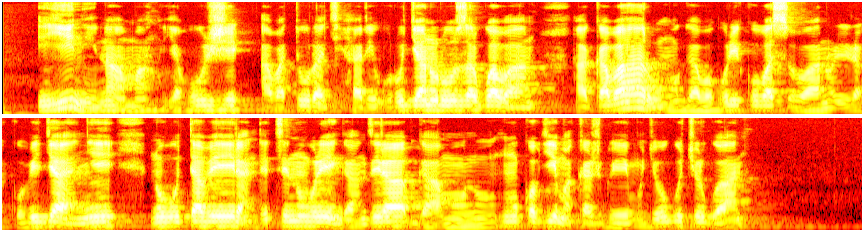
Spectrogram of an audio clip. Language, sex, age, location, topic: Kinyarwanda, male, 25-35, Nyagatare, government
